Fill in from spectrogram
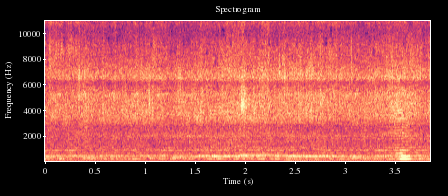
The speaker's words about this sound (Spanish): Imaginen una colmena inmensa, rodeados por el suave zumbido de estas fascinantes criaturas.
